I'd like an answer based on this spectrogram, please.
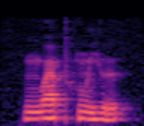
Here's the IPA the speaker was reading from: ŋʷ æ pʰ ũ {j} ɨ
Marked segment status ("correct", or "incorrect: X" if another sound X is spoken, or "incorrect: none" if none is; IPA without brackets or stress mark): correct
